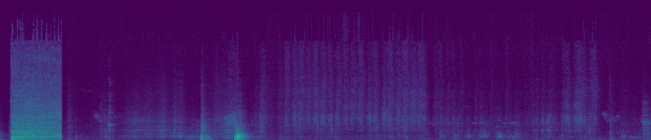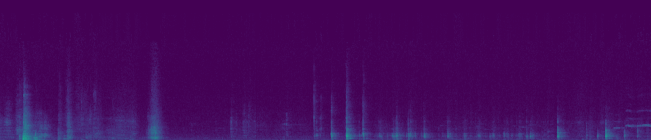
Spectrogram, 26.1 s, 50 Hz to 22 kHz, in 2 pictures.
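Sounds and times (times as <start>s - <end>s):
loud wooden knocks: 0.2s - 1.3s
wooden boards rubbing together: 0.2s - 1.3s.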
